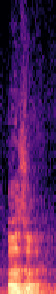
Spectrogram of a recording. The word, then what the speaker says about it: Uzzah: Well, it's like those two guys that, was, I don't know how to pronounce his name, Uzziah. – Uzzah, yes.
